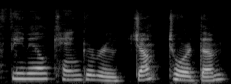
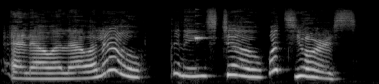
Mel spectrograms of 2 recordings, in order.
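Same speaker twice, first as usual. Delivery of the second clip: tiny, cheerful little squeak, rising high; 7 semitones higher, 4 dB louder than usual. Narrator reads a baby kangaroo introducing himself, squeaking happily. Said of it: "he squeaked happily".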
